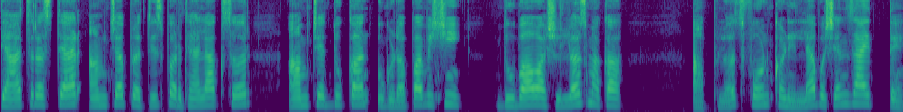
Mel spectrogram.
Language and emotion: Goan Konkani, fearful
